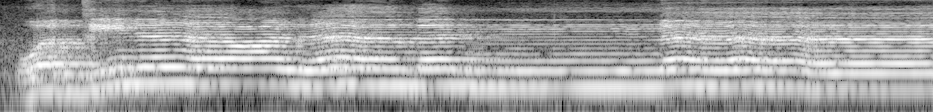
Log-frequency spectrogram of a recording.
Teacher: Ra yang ujung tu kena tebal.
